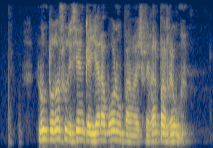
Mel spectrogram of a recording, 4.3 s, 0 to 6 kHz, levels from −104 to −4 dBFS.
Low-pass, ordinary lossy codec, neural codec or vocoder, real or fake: 5.4 kHz; Opus, 64 kbps; none; real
